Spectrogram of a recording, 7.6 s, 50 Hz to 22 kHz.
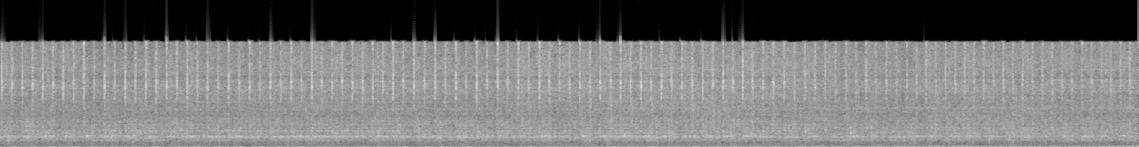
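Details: Rough idle with the crankcase vent routed to the intake and boost/vacuum reading slightly higher than the usual about -8: low, lumpy idle of two to three pulses a second with slight shake; cause suspected, not confirmed.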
